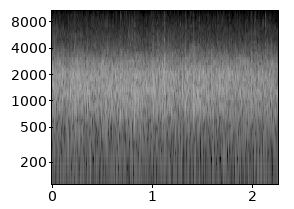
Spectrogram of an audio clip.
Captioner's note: applause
